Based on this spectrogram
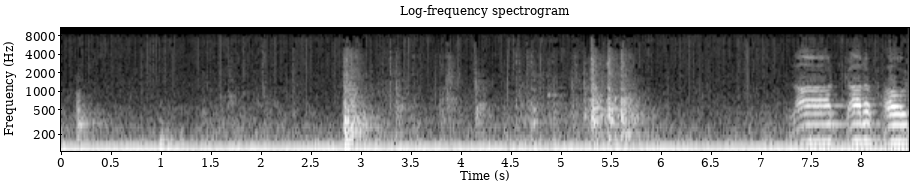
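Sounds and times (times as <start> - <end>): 
steady low hum: 0.0 - 8.4
door thumping shut: 2.8 - 3.5, 5.0 - 6.0
speech: 8.0 - 8.4.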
